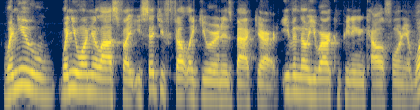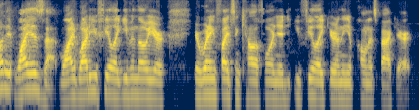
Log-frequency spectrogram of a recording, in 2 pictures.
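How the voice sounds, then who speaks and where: A man's voice: on the high side, brisk, a bit bright. A man hosting a podcast, asking long questions with frequent restarts and fillers. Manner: rambling questions with many restarts. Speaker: podcast host. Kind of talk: casual interview.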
